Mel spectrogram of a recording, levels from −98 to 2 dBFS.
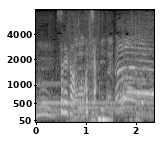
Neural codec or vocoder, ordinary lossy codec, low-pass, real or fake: none; none; none; real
